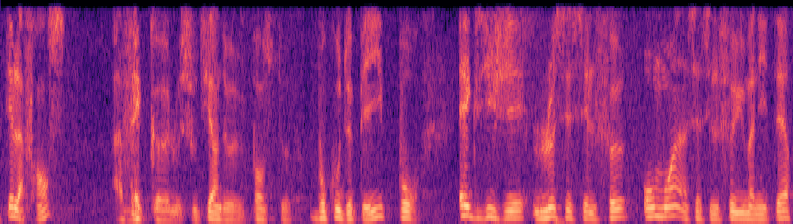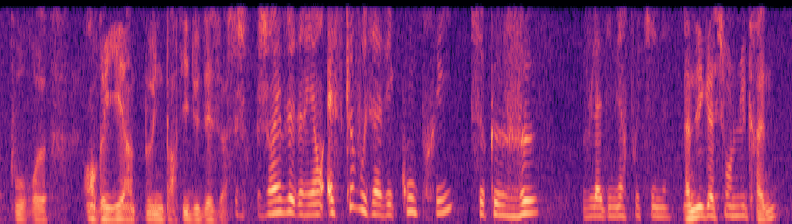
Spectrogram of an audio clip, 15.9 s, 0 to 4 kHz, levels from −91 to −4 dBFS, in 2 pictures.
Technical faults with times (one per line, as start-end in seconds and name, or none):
0.78-1.12 comfort noise in place of the background
6.42-6.44 sound dropped by the voice detector
8.60-8.76 comfort noise in place of the background
13.46-13.76 comfort noise in place of the background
